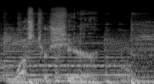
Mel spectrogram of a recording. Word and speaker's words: Worcestershire: It's Worester Shear.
